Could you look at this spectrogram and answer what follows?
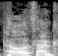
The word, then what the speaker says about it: Peloton: So Peloton Coaching, a lot of people like sort of link it to those exercise bikes, Peloton cycles.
